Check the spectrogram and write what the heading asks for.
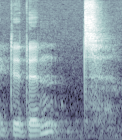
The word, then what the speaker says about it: didn't: T sa didn't and the N in that word is kind of a syllabic n which means that there's really no vowel sounds there and that syllable so one syllable is did and the next syllable is and so I go right from the D to the N and there's there's no vowel or very little about kind of like a little schwa there also didn't that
